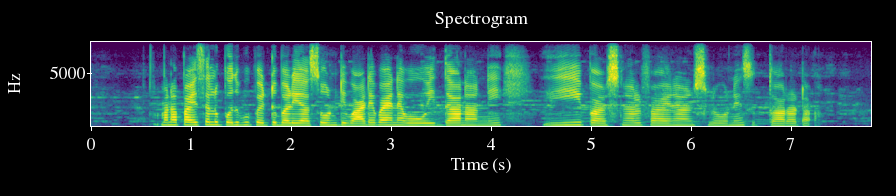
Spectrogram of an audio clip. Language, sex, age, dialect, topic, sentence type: Telugu, male, 18-24, Telangana, banking, statement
